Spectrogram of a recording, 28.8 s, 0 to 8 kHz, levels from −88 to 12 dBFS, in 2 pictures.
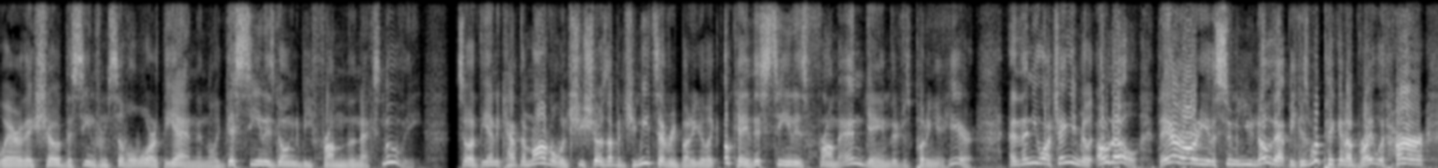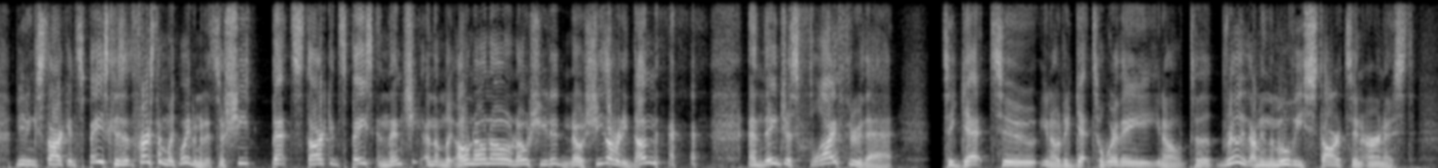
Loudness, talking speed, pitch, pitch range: -12 LUFS, 285 wpm, 170 Hz, 140-210 Hz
